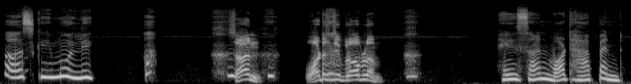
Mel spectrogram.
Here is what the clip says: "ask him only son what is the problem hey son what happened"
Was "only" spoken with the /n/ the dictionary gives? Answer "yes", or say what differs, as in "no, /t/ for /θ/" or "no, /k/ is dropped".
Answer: no, /n/ is dropped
